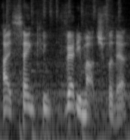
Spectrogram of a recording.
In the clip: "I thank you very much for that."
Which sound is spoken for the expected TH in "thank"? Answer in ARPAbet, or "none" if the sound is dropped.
TH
